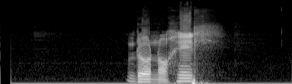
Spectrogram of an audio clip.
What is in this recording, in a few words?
"whole entire", Kaqchikel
